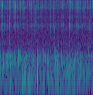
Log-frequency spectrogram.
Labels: {"label": "biophony", "recorder": "HydroMoth"}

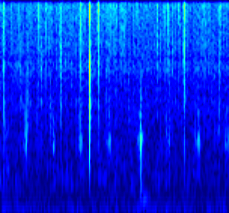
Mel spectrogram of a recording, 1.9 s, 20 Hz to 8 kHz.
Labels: {"label": "biophony, grazing", "recorder": "SoundTrap 600 or HydroMoth"}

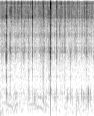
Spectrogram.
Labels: {"label": "biophony, cascading saw", "recorder": "HydroMoth"}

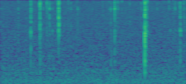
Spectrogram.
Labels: {"label": "ambient", "recorder": "HydroMoth"}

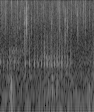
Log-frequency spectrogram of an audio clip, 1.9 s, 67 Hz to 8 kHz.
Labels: {"label": "biophony, rattle response", "recorder": "SoundTrap 500"}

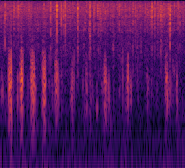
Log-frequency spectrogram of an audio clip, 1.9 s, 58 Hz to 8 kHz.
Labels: {"label": "biophony, grazing", "recorder": "SoundTrap 600 or HydroMoth"}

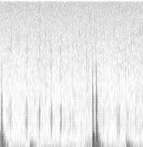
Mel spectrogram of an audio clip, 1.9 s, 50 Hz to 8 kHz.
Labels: {"label": "biophony, grazing", "recorder": "SoundTrap 300"}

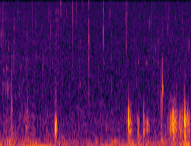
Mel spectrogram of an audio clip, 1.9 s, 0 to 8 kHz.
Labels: {"label": "biophony, knock croak", "recorder": "SoundTrap 300"}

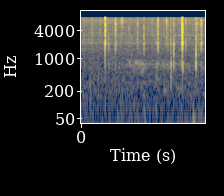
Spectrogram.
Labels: {"label": "ambient", "recorder": "HydroMoth"}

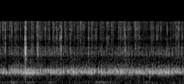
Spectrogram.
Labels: {"label": "ambient", "recorder": "HydroMoth"}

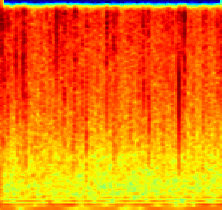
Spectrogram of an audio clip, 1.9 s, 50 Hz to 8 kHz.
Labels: {"label": "biophony, midshipman", "recorder": "SoundTrap 500"}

